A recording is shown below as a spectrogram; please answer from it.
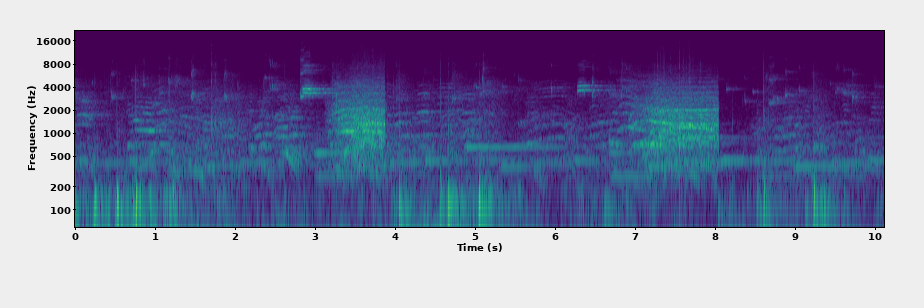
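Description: Live game sound in a sports hall: a basketball dribbled on the court, with players' voices throughout and two louder bursts of voices about three and seven seconds in.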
